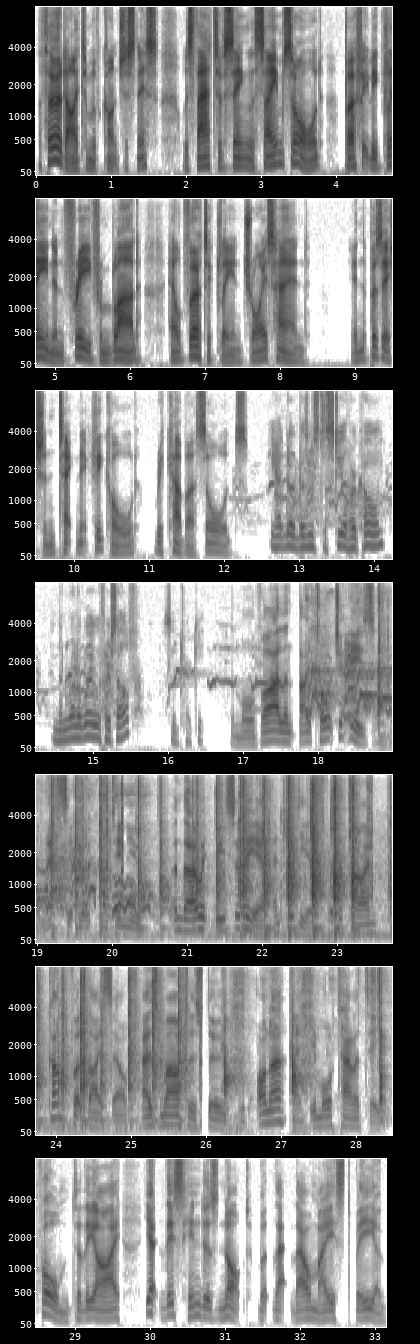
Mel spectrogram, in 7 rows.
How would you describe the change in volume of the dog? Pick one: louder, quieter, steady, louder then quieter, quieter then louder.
louder.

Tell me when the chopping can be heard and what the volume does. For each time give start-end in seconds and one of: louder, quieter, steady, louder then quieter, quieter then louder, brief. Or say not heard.
18.7-28.4 louder then quieter.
